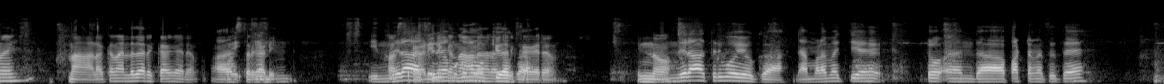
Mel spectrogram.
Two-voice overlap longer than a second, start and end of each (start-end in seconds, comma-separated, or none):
3.9-5.3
